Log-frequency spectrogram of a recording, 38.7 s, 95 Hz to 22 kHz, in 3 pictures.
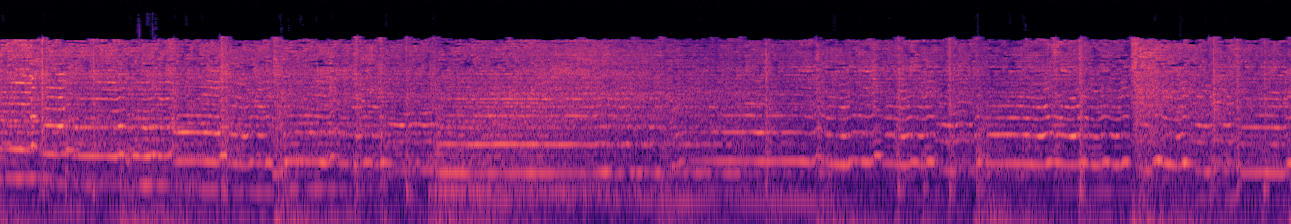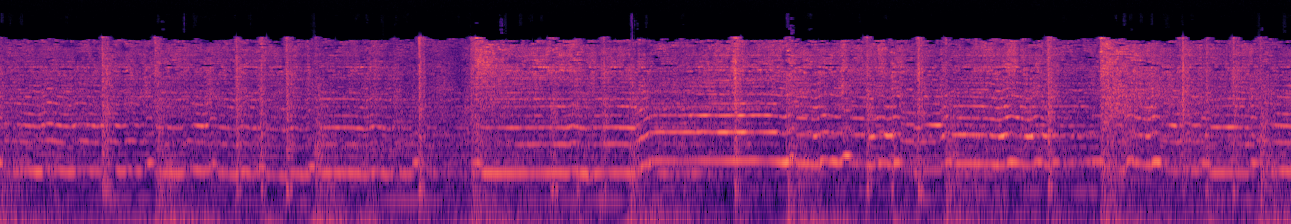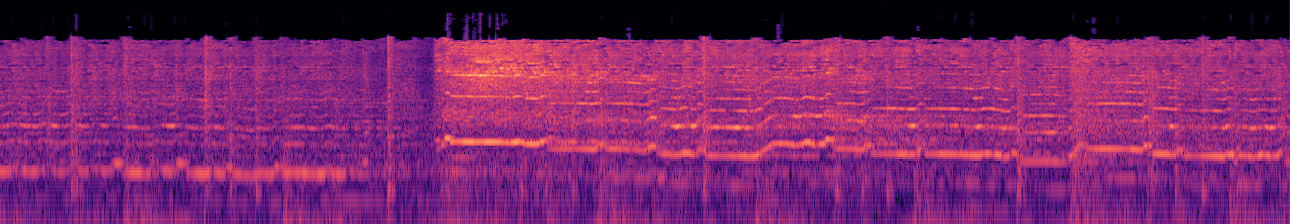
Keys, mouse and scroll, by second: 2.6 click, 3.1 shift+click, 3.9 right click, 10.4-10.8 scroll down 1, 10.8 click, 14.3 alt+shift+scroll down 1, 15.2 alt+shift+scroll up 1, 15.9 click, 18.8 alt+scroll up 2, 19.0 a, 19.3 click, 22.3 click, 23.2 alt+shift+scroll down 1, 24.4 click, 36.3 v, 36.9 click, 37.4 a, 37.7 click.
